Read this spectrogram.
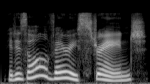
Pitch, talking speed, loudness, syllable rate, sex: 255 Hz, 200 wpm, -15 LUFS, 5.1 syllables/s, female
